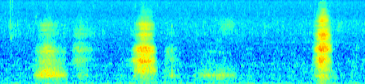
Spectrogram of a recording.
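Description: Three short, sharp bursts of air with snuffly breaths between them; repeated sneezing.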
